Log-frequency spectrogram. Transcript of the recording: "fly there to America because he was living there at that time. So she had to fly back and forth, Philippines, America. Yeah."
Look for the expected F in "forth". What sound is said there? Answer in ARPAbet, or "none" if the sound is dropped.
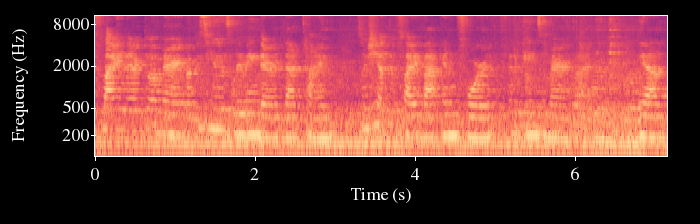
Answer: F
